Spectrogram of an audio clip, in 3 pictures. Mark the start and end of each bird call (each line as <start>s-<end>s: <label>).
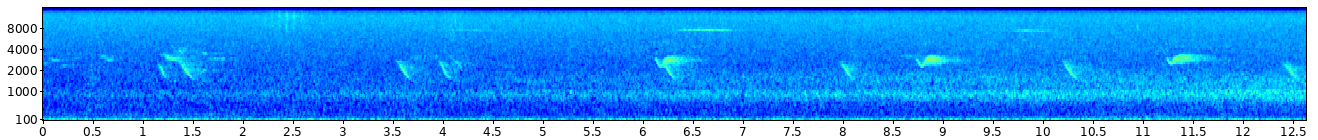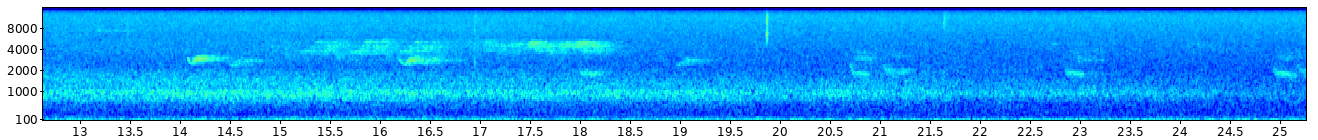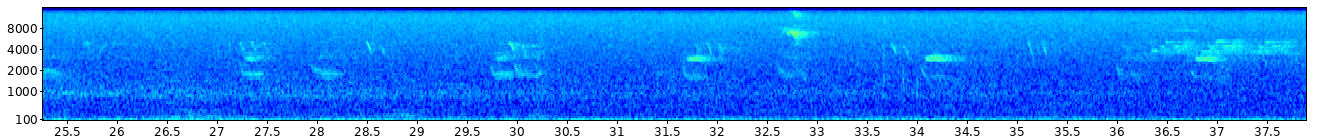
0.8s-14.8s: Veery (Catharus fuscescens)
15.0s-18.4s: Common Yellowthroat (Geothlypis trichas)
16.1s-16.7s: Veery (Catharus fuscescens)
17.8s-28.7s: Veery (Catharus fuscescens)
26.9s-29.0s: American Goldfinch (Spinus tristis)
31.3s-37.9s: Veery (Catharus fuscescens)
33.3s-35.6s: American Goldfinch (Spinus tristis)
36.2s-37.8s: Common Yellowthroat (Geothlypis trichas)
